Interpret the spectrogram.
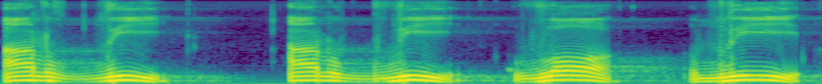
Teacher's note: huruf dhad tepi lidah nempel pada gigi geraham atas, boleh kiri boleh kanan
